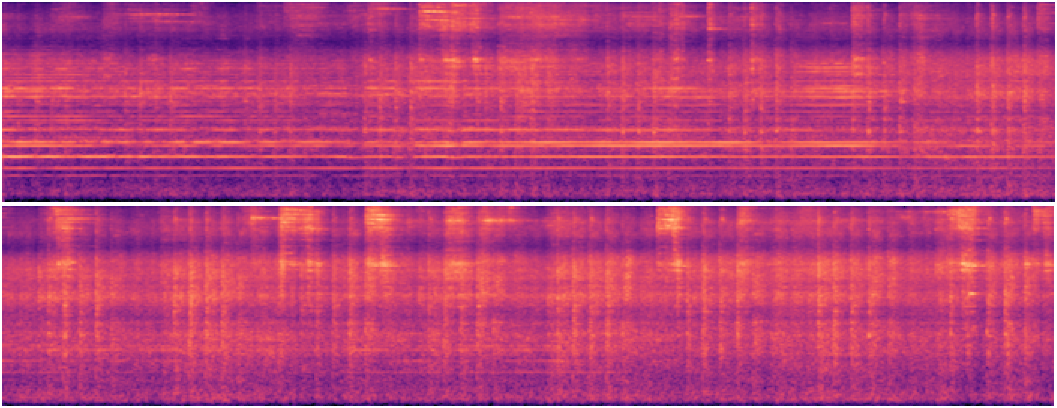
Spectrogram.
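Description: Freight train of covered hopper wagons rolling past, its horn sounding a steady chord for about the first twelve seconds before fading. Underneath and after it, the wagons' wheels rumble and clatter over the rail joints with frequent clicks and knocks.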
